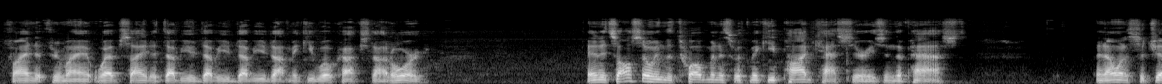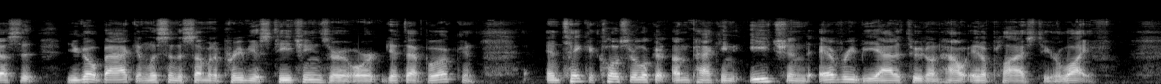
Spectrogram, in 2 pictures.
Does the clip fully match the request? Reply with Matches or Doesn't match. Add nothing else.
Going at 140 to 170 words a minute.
Matches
